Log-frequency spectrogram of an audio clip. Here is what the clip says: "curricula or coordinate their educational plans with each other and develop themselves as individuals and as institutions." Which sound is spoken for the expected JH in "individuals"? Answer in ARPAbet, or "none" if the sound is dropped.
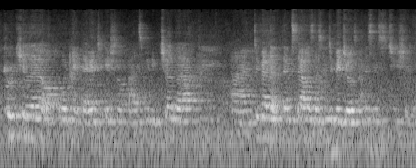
JH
